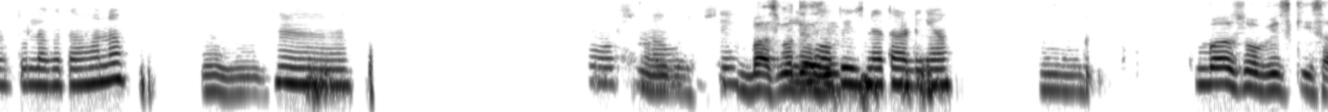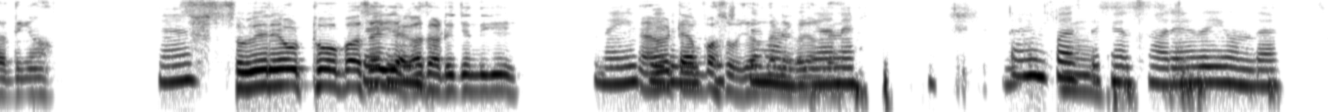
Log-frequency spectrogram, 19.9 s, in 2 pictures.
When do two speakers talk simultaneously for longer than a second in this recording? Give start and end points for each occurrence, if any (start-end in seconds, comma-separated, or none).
14.8-16.2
